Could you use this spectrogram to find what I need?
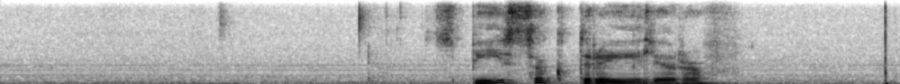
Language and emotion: Russian, neutral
